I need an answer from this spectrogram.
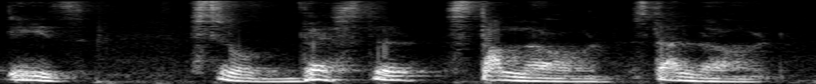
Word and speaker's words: Stallone: name is sylvester stallone stallone stallone it's not french stallone sylvester stallone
